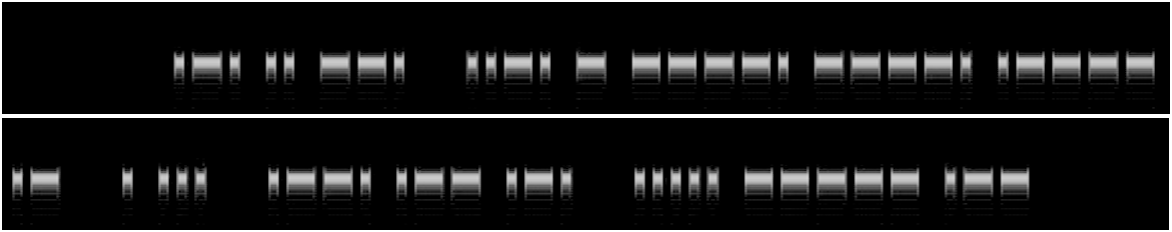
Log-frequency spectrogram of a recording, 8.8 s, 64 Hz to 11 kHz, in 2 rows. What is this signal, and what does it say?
Morse code, heard as a keyed tone, about 34 wpm, 700 Hz. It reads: RIG FT991A ES PWR 50W
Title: Practice QSO - Exchange 2 - Info - 35wpm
